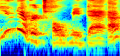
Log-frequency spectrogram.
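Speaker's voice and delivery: normal talking voice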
